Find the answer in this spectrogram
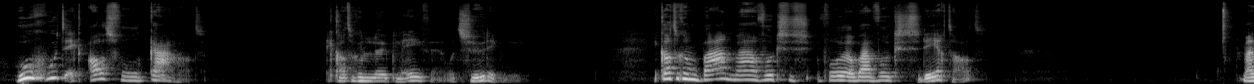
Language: Dutch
